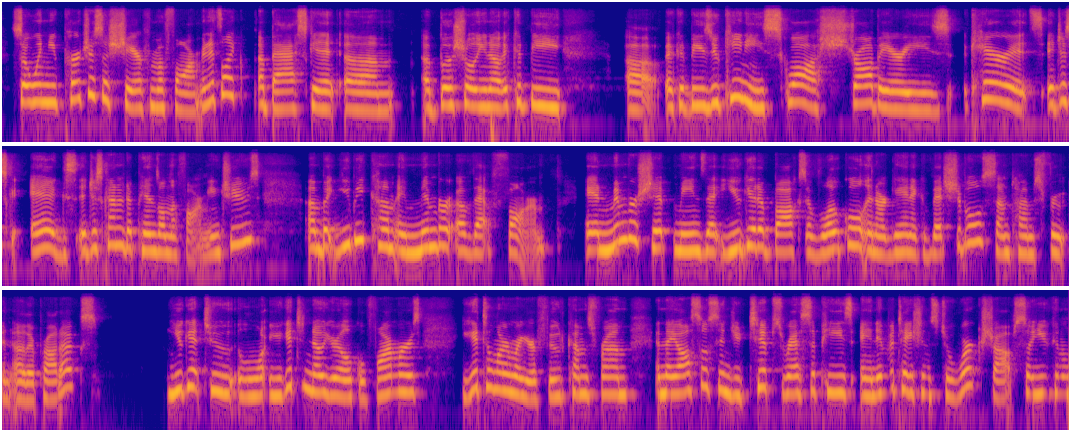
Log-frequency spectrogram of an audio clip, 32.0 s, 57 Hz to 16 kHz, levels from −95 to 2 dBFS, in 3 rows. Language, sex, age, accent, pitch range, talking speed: English, female, 20-39, American, 225-275 Hz, 195 wpm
